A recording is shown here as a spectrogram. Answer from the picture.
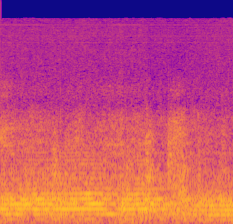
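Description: A steady drone of several held low tones from an old TV movie's soundtrack, with no speech.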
